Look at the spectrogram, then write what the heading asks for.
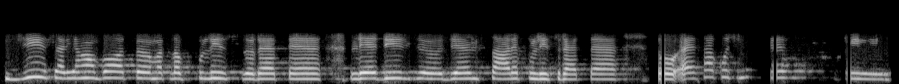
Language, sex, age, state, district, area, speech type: Hindi, female, 18-30, Bihar, Begusarai, rural, conversation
